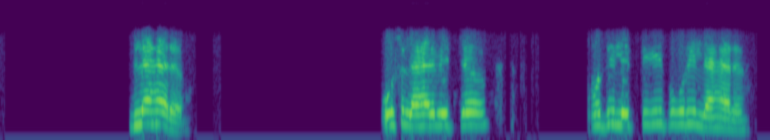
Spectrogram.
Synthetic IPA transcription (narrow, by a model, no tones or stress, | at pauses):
lɛɦəɾ | ʊslɛɦəɾʋɪt͡ʃ | oːd̪iːlet̪iːɡəiːpuːɾiːlɛɦəɾ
